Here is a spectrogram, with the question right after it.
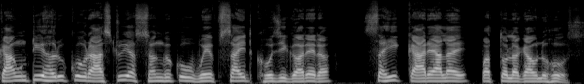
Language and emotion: Nepali, neutral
